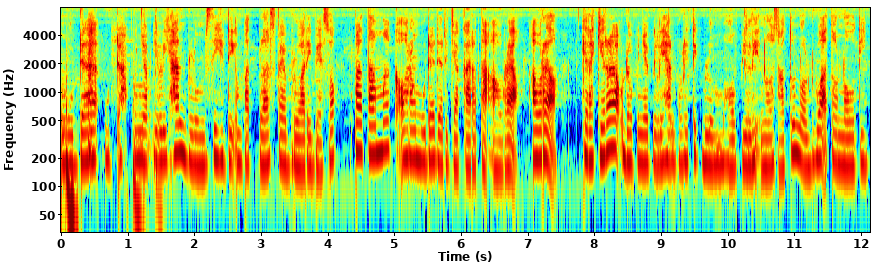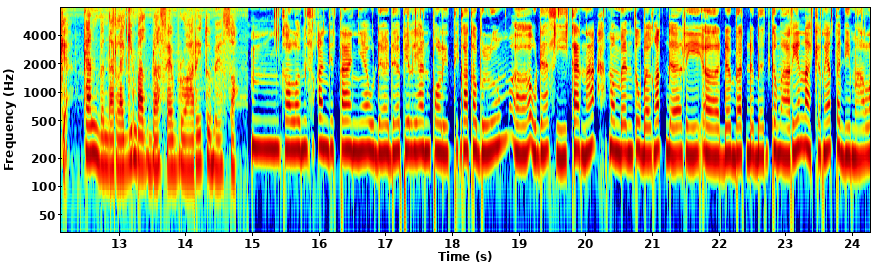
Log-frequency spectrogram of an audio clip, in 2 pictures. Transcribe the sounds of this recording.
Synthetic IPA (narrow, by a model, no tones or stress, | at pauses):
ŋmudaudahpuɲapiliɦanbəlʊmsɪhdiʔəmpat̪̚bəlasfebɾuaɾʔibesɔk̚pərt̪amakə̰ʔoɾaŋmudadaɾid͡ʒakart̪a̰ʔawɾɛ̰lʔawɾɛ̰l | kiɾakiɾaudahpuɲapiliɦanpolit̪ɪk̚bəlʊmːaupilɪhnɔlsat̪unɔlduaːt̪awnɔlt̪iɡa | kanbənt̪arlaɡiəmpat̪̚bəlasfebɾuaɾit̪ubesɔk̚m̩kalomisalkandit̪aɲaudaɦadahpiliɦanpolit̪ɪkat̪awbəlʊməːudahsɪhkarnaməmbant̪ubaŋət̪̚daɾiəːdəbat̪̚dəbat̪̚kəmaɾɪnakɪrɲat̪adimala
